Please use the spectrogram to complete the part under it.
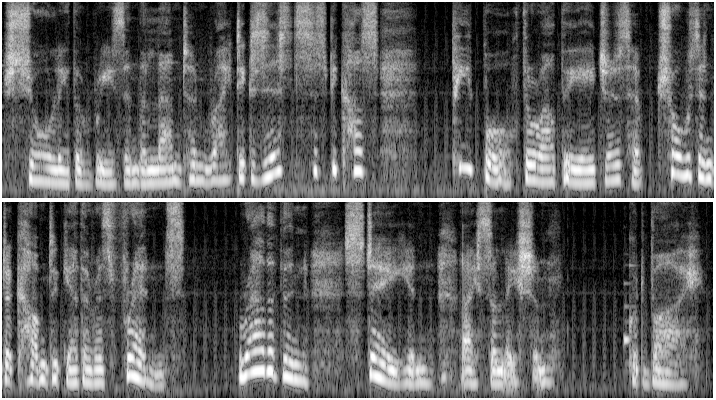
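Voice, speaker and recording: A gentle, earnest young woman telling an old legend. She speaks slowly in a lowish, soft voice. Faint ambient noise sits underneath. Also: expressive, heavily acted. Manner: soft, slow, earnest storyteller. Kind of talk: video game voice acting.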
